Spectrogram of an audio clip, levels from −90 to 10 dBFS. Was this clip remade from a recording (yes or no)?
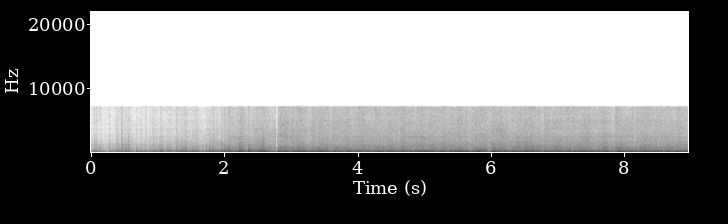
yes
